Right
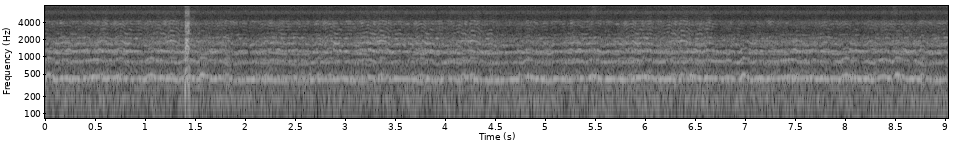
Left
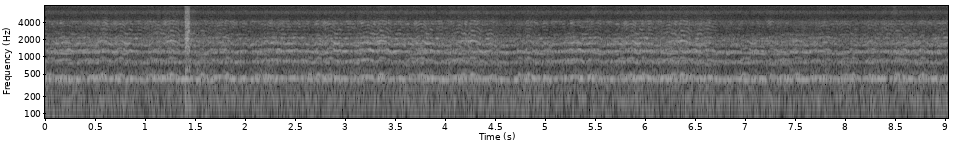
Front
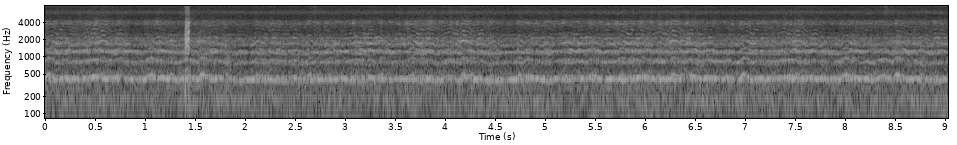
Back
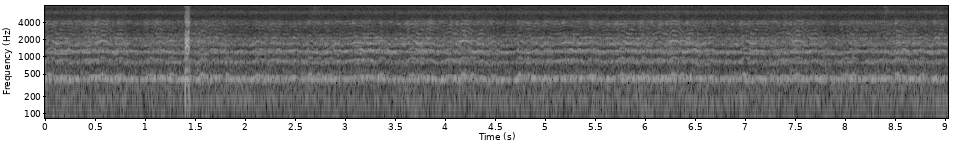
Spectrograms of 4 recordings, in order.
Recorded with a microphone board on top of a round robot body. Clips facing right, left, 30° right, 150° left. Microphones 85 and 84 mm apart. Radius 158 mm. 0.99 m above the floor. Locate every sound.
1.4 s chopping: 130° right, 0.6 m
